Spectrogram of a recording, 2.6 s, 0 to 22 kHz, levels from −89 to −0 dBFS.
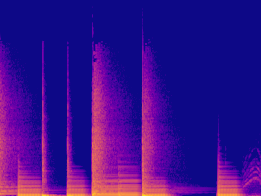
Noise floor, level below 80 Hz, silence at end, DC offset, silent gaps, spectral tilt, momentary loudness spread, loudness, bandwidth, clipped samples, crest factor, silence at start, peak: -50 dBFS; -24 dBFS; 0.2 s; under 0.1%; none; -6 dB/octave; 7 LU; -22 LUFS; 15.5 kHz; under 0.1%; 20 dB; 0 s; 0 dBFS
